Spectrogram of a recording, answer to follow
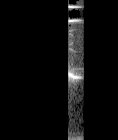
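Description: Tux Paint's sound effect as a plant stamp is clicked onto the canvas: one brief whistle-like beep, its tone falling slightly, about a second and a half in.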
